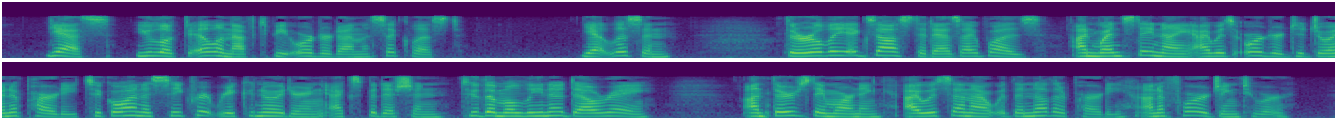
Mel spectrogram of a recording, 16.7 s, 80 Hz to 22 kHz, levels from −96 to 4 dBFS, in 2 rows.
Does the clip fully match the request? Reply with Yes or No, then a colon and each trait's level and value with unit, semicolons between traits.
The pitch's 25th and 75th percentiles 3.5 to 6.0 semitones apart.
Yes: average, 3.8 semitones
